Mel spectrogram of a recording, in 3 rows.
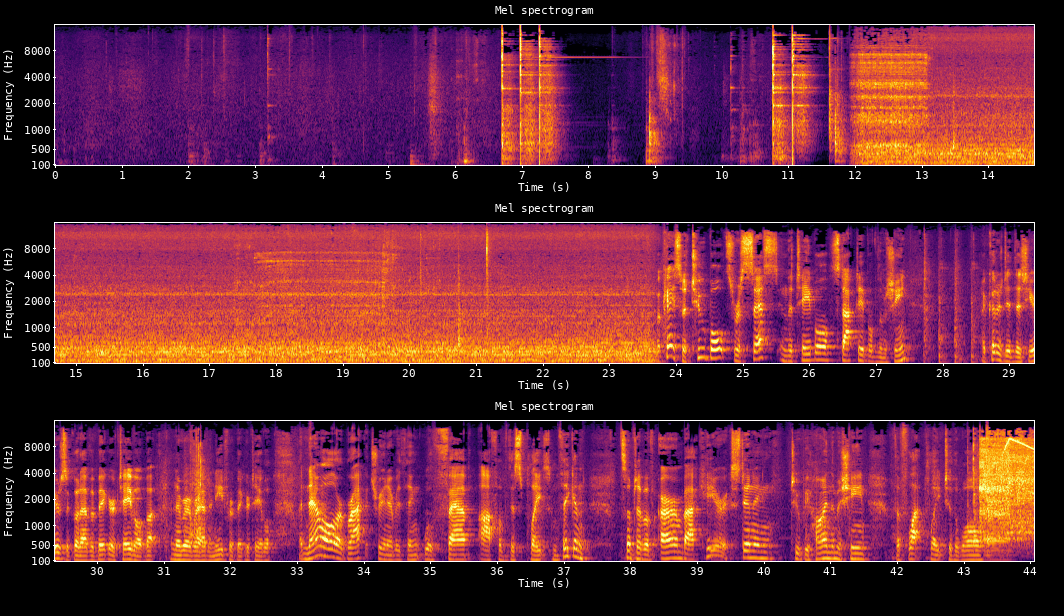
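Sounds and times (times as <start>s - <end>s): metallic knocks and clinks: 6.8s - 9.0s
drill press drilling steel: 12.0s - 13.6s, 17.2s - 21.2s, 43.2s - 44.0s.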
